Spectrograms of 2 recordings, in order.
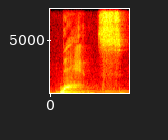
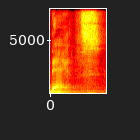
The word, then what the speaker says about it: dance: كمان الاي لما بيبقى جاي بعدها nc بتتنطق برضو زي dance، يروس، زي chance. ما بنقولهاش تاني بريطاني chance ولا dance، نقولها dance، chance.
